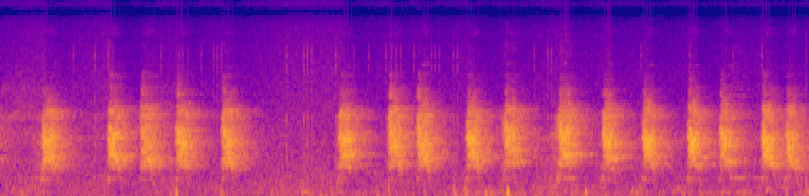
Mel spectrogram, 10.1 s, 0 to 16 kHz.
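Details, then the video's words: West Highland White Terrier barking at R2 robot, a long volley of about sixteen sharp barks with a short pause early on, then rapid, rhythmic barking roughly twice per second. "Westie barking at R2"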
